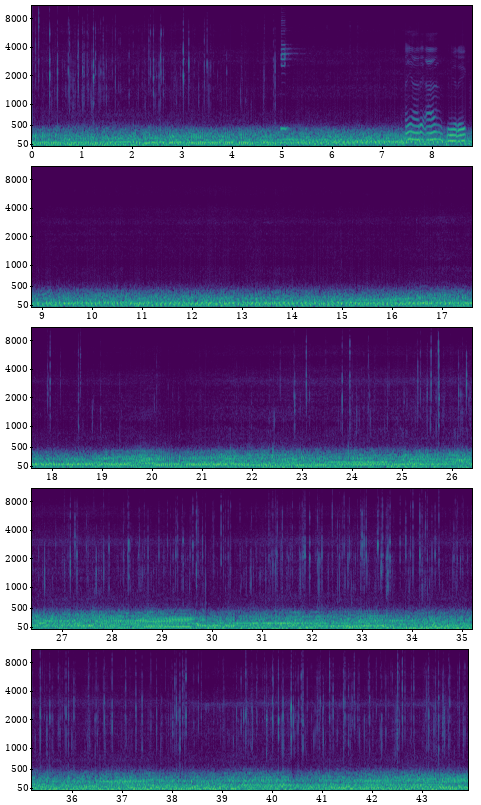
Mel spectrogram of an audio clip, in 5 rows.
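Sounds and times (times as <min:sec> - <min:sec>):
raindrops tapping microphone: 0:00.0 - 0:06.6, 0:16.6 - 0:43.9
vehicle rumble: 0:00.0 - 0:43.9
wind buffeting microphone: 0:15.2 - 0:43.9.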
